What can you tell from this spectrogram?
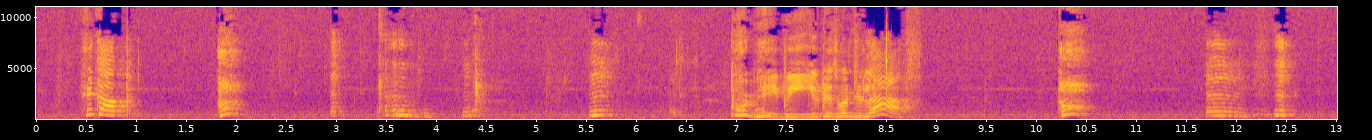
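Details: Hiccups in a baby girl after eating sweet potatoes: repeated short, abrupt voiced catches interrupting her babbling and giggles, in a quiet room.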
